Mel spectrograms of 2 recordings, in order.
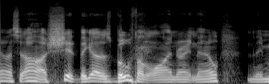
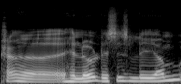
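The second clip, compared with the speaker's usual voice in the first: put-on non-American foreign accent; 2 semitones higher than usual. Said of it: "immediately went back to an American accent".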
